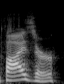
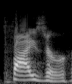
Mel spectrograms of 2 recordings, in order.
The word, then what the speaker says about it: Pfizer: It's power doesn't sound like Pfizer.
